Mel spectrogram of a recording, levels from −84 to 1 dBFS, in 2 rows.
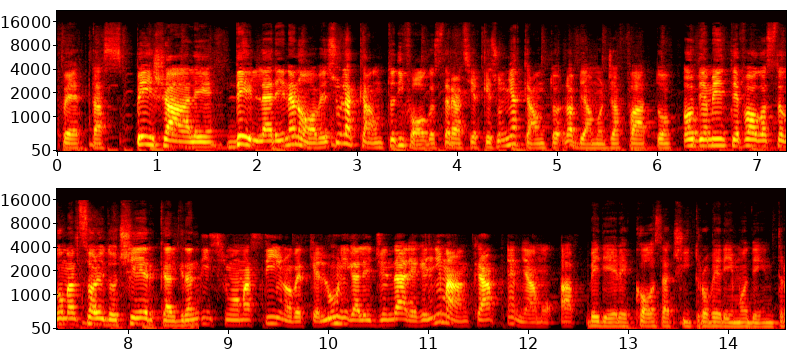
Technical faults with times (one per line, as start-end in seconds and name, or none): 8.70-12.59 input switched to a poorer device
